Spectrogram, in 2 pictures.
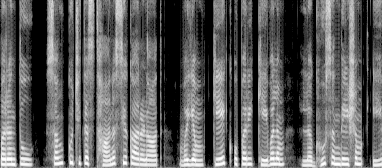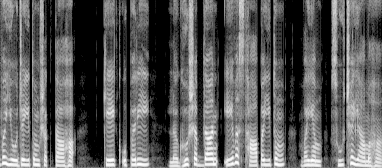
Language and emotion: Sanskrit, sad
